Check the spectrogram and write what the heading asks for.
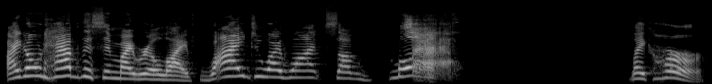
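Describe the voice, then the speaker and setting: This online commentary creator speaks in a high, sharp voice. Unscripted and ranting at her viewers, she's blunt, confrontational and full of swearing, pressing hard on the words she wants to land.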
